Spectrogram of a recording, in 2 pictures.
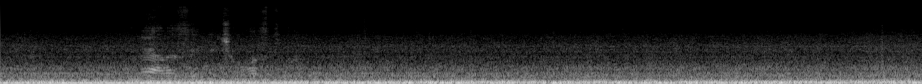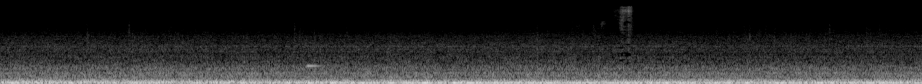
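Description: A heavy vehicle's engine rumbles steadily from inside the cab.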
